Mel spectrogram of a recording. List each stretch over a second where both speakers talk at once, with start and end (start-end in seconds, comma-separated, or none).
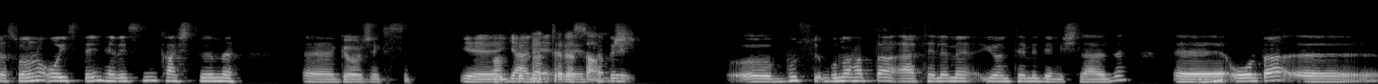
5.1-6.4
